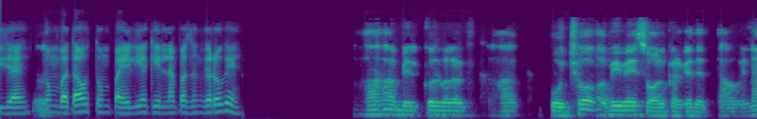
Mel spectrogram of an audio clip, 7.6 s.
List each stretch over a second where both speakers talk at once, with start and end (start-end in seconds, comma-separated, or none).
none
